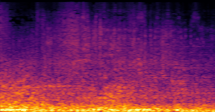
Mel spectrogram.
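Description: A fiery blast from an Incendio fire spell in Hogwarts Legacy, a loud, dense whooshing burst of flame and crackle that fills the moment without a break and with no talk over it.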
